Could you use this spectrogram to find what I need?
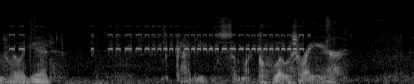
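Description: A handheld probe gives a steady high beep.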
